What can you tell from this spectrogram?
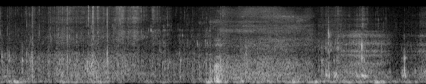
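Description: Water poured from a plastic jug into a pipe ring lined with a plastic bag, splashing and sloshing as the ring fills for a soil infiltration test.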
